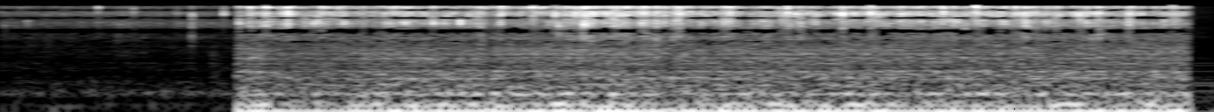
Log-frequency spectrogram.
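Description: Squares of egg-coated tofu sizzling as they fry in oil in a stainless steel pan: a steady hiss over a low hum, a few light ticks at first, then much louder from about a second in until it cuts off abruptly.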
